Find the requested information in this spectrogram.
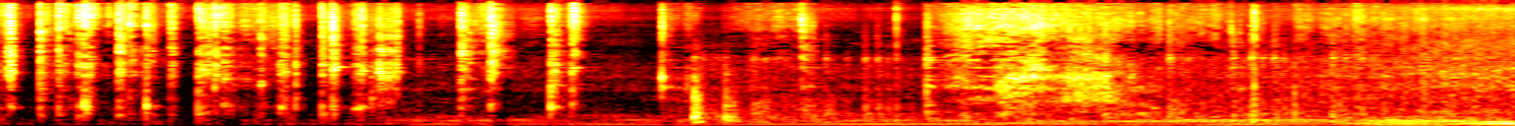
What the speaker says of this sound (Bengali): তো চলো এবার কড়াই বসিয়ে এগুলো দিয়ে দিই।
